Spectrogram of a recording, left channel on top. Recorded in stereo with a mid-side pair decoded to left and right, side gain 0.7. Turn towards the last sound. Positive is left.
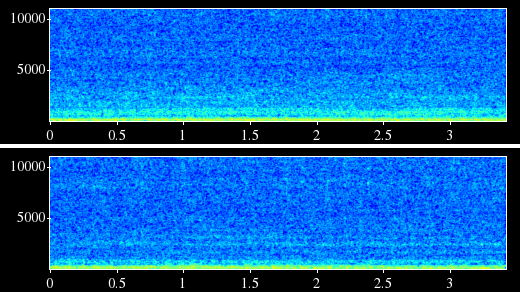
No sound to turn to.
